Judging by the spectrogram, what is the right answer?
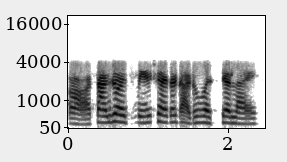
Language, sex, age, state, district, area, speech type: Sindhi, female, 18-30, Rajasthan, Ajmer, urban, conversation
